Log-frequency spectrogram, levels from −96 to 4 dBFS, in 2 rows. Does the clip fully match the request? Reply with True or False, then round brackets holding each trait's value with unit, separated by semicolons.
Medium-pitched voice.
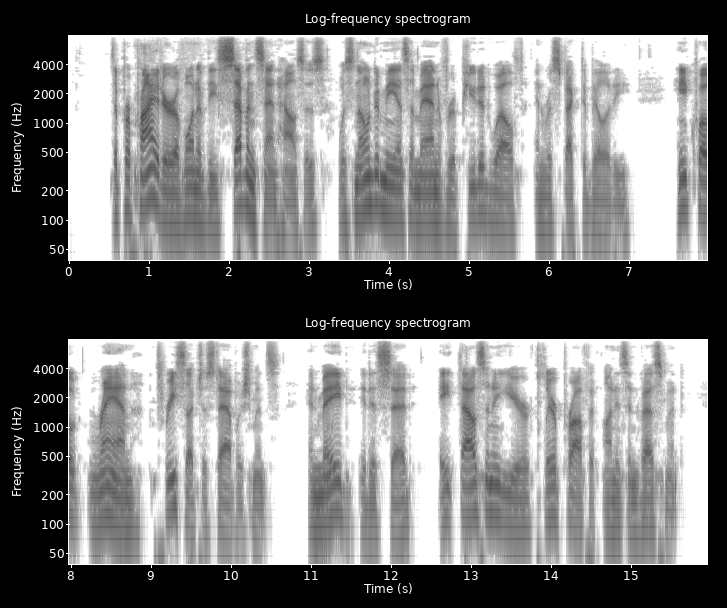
False (95 Hz)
